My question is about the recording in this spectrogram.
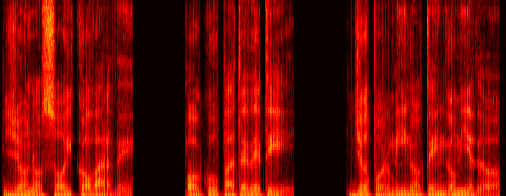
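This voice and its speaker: A man's voice: extremely low pitch, slow, vocal fry, dry recording, clean studio sound, full character voice. A man reading an impatient, scornful young girl. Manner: sharp, scolding. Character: proud, impatient teenage girl.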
